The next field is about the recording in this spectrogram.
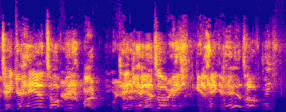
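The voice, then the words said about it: Loud, shouting voice. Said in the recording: “Lower your voice.”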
